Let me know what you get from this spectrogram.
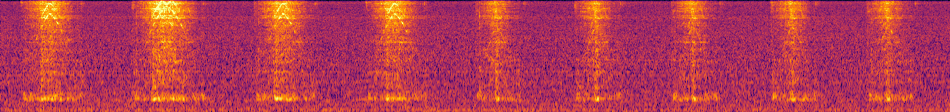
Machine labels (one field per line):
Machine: slide rail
